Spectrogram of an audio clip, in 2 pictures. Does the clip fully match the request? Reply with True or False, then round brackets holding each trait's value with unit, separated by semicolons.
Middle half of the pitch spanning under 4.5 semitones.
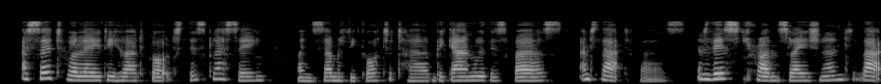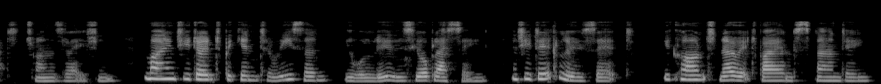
True (4.1 semitones)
